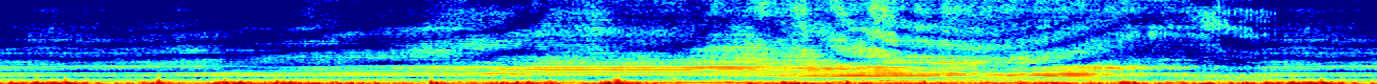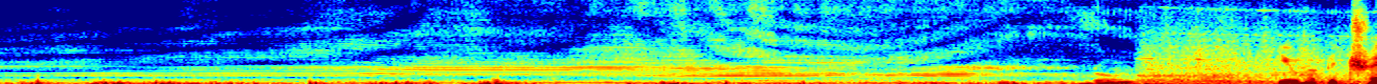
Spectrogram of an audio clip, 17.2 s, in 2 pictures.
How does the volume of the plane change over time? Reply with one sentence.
The volume of the plane stays about the same.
